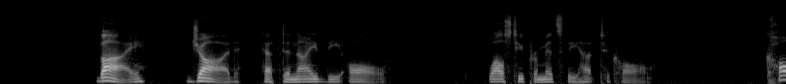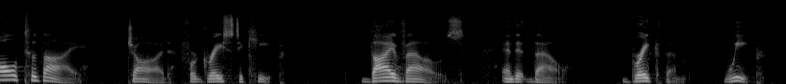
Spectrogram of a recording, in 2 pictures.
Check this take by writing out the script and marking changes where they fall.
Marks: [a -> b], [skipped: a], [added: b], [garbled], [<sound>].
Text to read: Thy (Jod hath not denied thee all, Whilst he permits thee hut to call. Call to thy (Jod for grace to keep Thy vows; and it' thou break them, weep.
Thy (Jod hath [skipped: not] denied thee all, Whilst he permits thee hut to call. Call to thy (Jod for grace to keep Thy vows; and it' thou break them, weep.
